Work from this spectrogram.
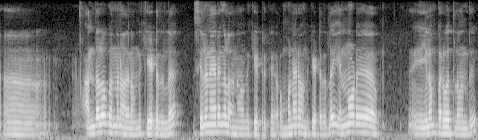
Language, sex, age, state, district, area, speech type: Tamil, male, 18-30, Tamil Nadu, Tiruppur, rural, spontaneous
